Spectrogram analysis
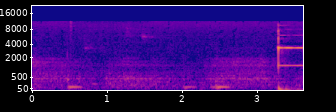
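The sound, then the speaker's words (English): A meditation bell is struck once near the end, giving a clear, bright tone that rings on and sustains after a few quiet seconds of soft low thumps and room hush. “The next time the bell rings, see if your focus is still on the Buddha gazing down on a world of people they are taking care of.”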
